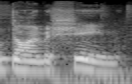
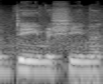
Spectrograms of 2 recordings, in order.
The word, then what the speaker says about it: Die Maschine: your way around the map d machina or dye machine depending on how you want to pronounce it even though d machina is the correct pronunciation i know that some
